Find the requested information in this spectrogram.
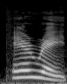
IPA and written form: ˈer ˌreɪd (air-raid)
